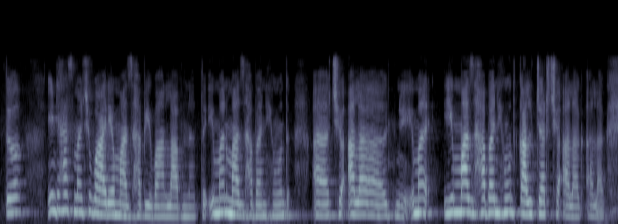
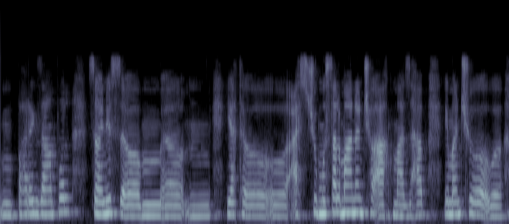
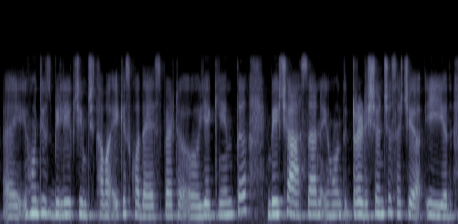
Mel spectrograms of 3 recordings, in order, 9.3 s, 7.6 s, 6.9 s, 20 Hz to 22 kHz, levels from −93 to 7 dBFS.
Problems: constant background noise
